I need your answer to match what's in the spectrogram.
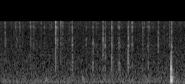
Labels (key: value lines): label: ambient
recorder: HydroMoth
